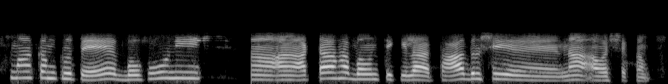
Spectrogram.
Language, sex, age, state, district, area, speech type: Sanskrit, female, 45-60, Karnataka, Bangalore Urban, urban, conversation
